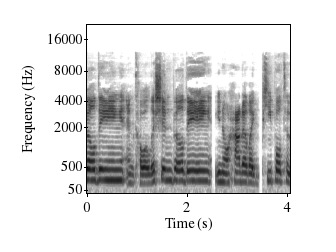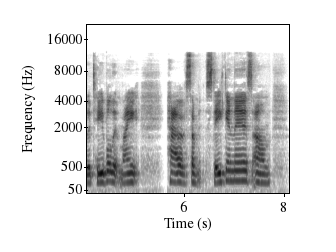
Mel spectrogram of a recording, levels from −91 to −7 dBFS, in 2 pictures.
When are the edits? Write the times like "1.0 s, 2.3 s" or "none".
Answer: 2.5 s, 3.4 s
